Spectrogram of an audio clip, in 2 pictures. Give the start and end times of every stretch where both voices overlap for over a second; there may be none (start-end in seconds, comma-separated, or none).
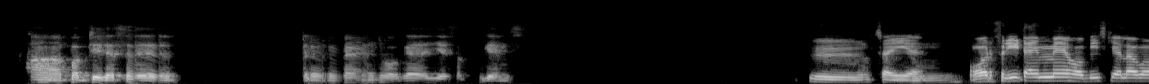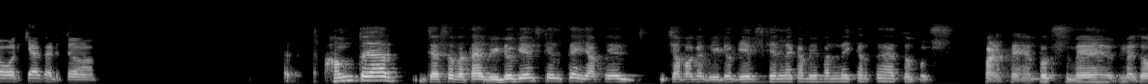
none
